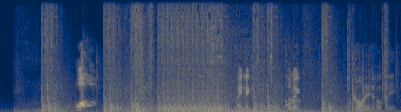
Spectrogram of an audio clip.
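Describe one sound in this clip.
A rifle fires in quick bursts.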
